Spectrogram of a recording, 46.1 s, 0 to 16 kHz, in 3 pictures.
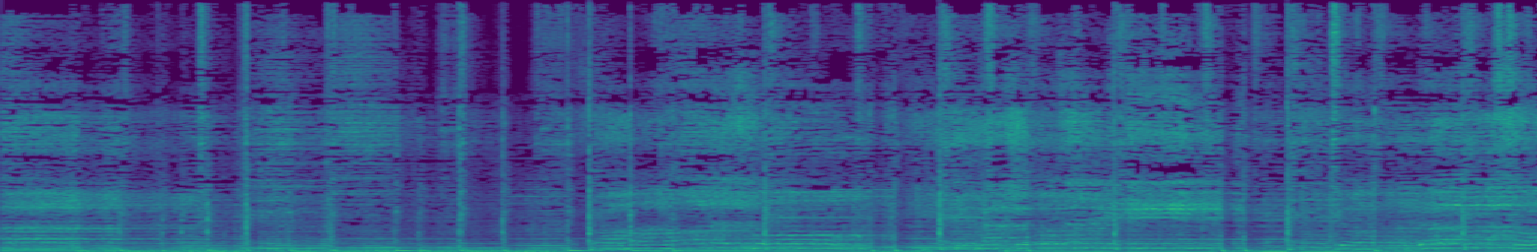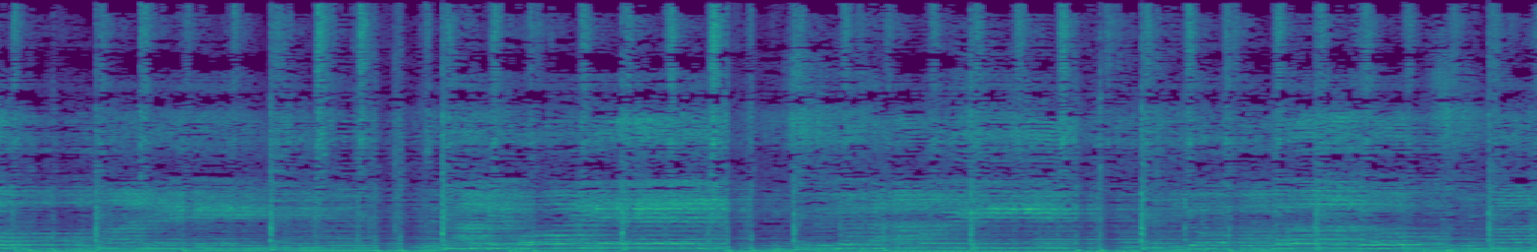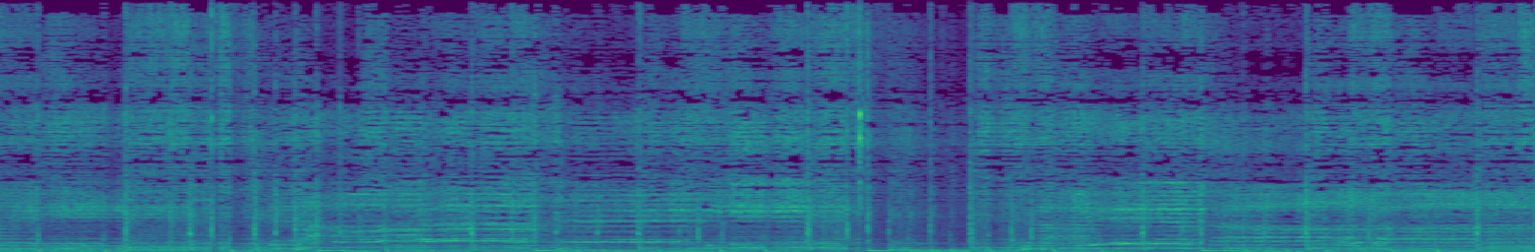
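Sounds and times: people singing gospel song: 0:00.0 - 0:04.0, 0:05.5 - 0:46.0
electronic drum kit: 0:00.0 - 0:46.0
sustained bass notes: 0:00.0 - 0:46.0.

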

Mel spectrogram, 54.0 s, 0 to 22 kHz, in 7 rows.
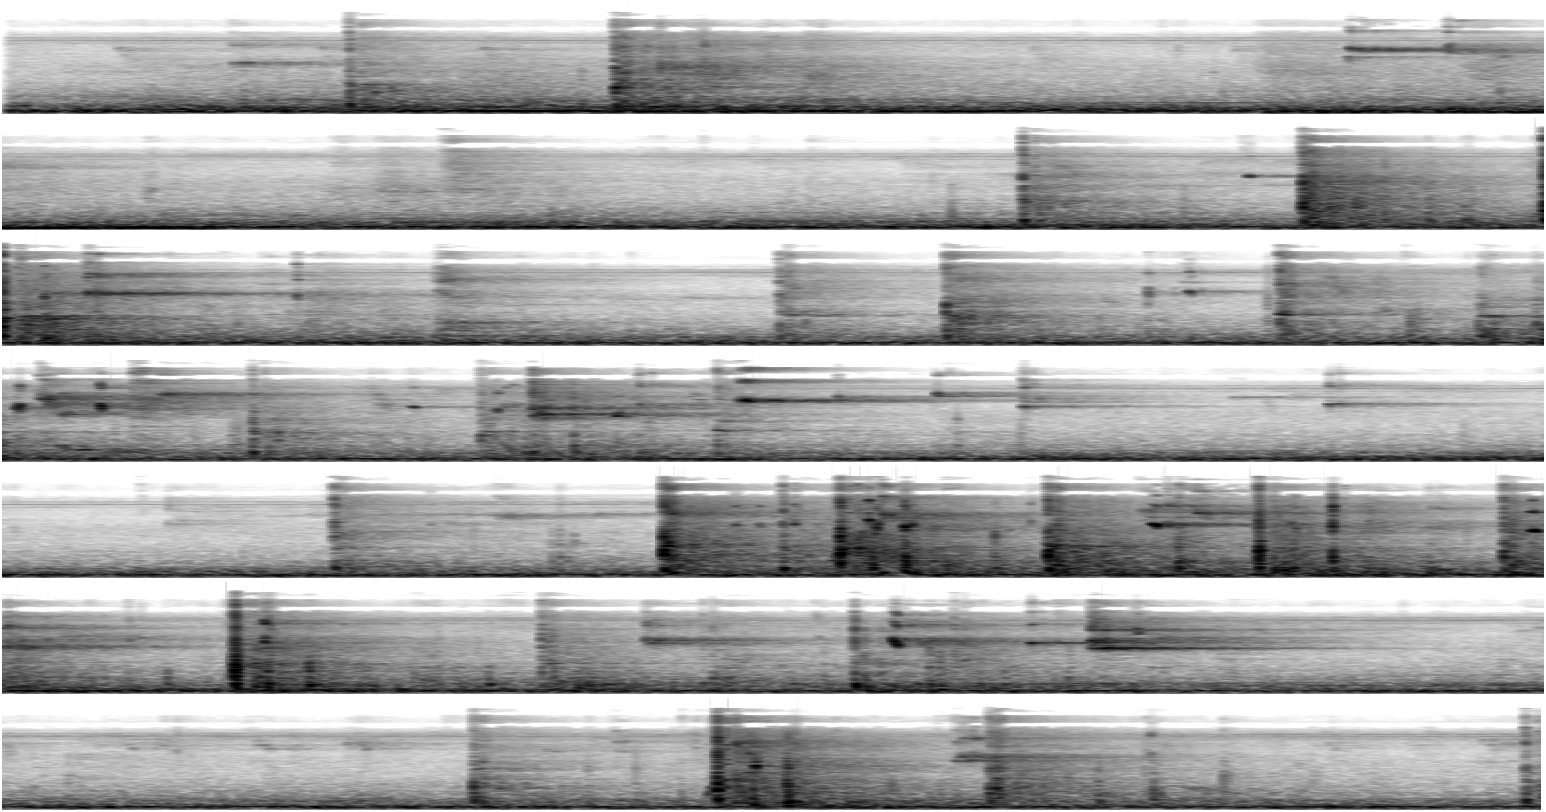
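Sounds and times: shoes squeaking on court floor: 0:00.6 - 0:53.9
rackets hitting shuttlecock: 0:01.6 - 0:04.2, 0:12.8 - 0:13.4, 0:14.1 - 0:17.9, 0:21.7 - 0:27.1, 0:33.6 - 0:43.5, 0:48.5 - 0:52.6.

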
